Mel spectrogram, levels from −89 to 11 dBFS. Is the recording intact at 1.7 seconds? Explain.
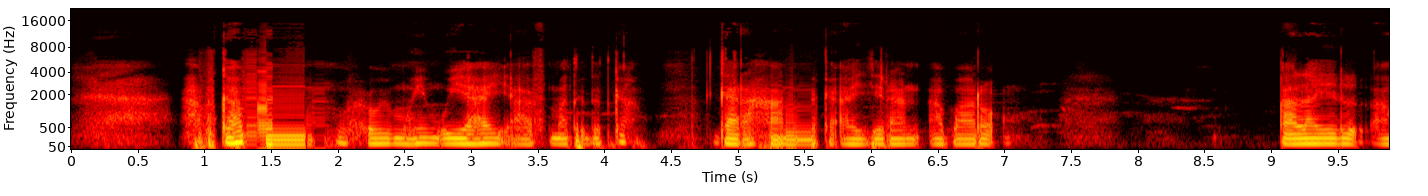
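No. Robotic sound from repeated short buffers spans 1.32 to 1.90 s. The speech becomes a rigid, metallic 93.8 Hz buzz, likely from an 11 ms buffer looping.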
